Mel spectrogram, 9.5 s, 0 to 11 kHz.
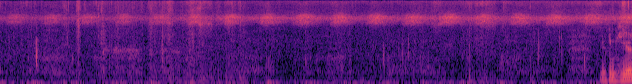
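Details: Cicadas on a tree among deodar cedars at about 2000 m in Manila, Almora District, Uttarakhand, hold a thin, high, evenly throbbing buzz, with footsteps, low rustling and a loud clatter at the end.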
